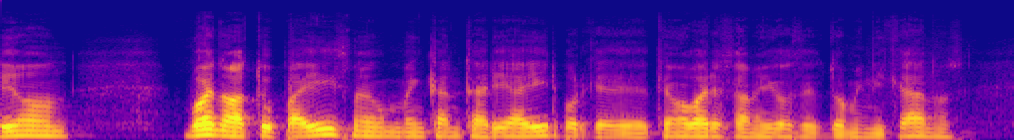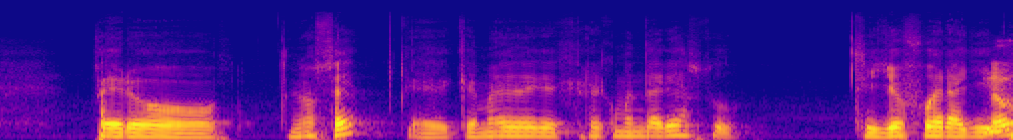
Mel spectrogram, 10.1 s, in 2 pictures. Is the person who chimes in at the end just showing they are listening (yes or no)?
no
